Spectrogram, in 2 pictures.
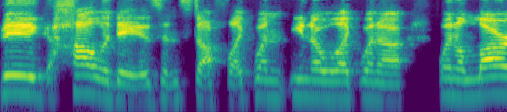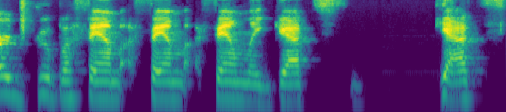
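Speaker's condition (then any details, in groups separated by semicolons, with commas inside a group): Stuttering; covert stuttering upwards of 35 years, hiding tricks stopped working, then open stuttering; stutters less when presenting to a group or audience; formerly avoided speaking situations, speechless at first self-help group meeting, said name and stutter by fourth or fifth; repeated sounds, prolonged sounds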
